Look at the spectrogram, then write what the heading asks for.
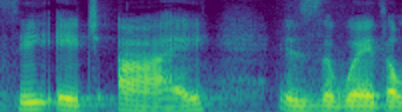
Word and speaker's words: chi: which looks also like an x but it's pronounced differently of course it's chi not c c h i is the way the letter sort of looks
